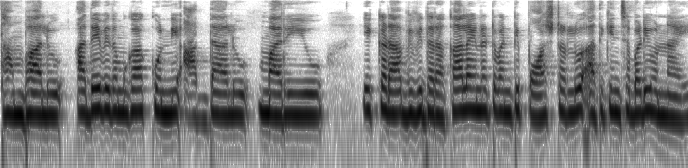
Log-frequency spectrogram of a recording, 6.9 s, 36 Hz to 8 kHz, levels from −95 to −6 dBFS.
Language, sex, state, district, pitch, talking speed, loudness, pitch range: Telugu, female, Andhra Pradesh, Srikakulam, 210 Hz, 115 wpm, -16 LUFS, 195-225 Hz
